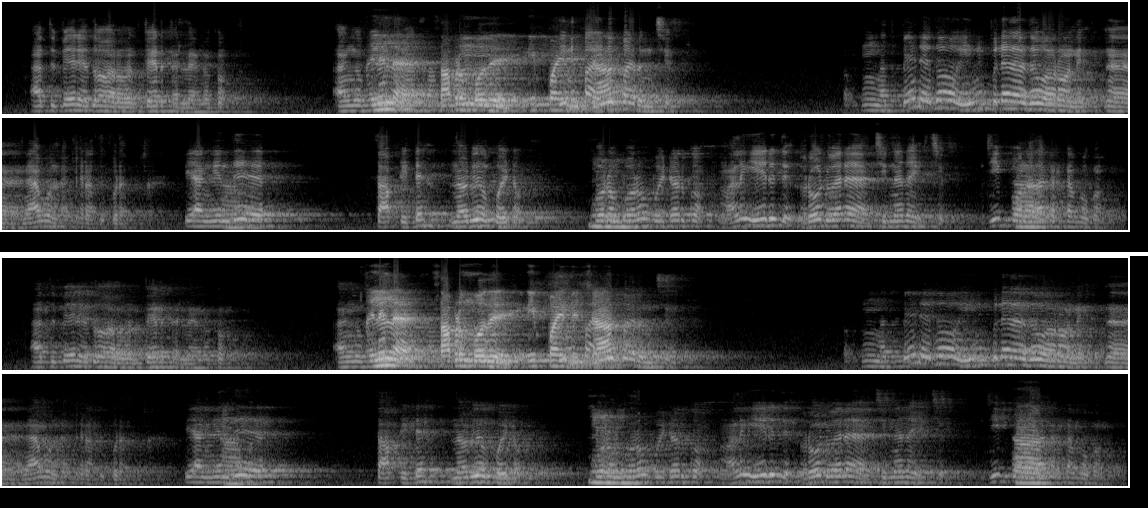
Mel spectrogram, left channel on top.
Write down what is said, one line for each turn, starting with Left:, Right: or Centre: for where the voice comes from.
Left: அது பேரு எதோ வரும் பேர் தெரில எனக்கு அங்க போய்
Right: இல்ல இல்ல
Left: இதெல்லா சாப்
Right: சாப்பிடும்
Left: ம்
Right: போது
Left: ம்
Right: இனிப்பாந்துச்சு
Left: இனிப்பா இனிப்பா இருந்துச்சு உம் அது பேர் ஏதோ இனி ப்புல எது வரும் ம் ஞாபக இல்ல பேரு அது கூட ஏ அங்கேந்து
Right: ஆ
Left: சாப்ட்டுட்டு நடுவுல போயிட்டோம் போறோ
Right: ம்
Left: போறோ போயிட்டே இருக்கோ மல ஏறுது ரோடு வேற சின்னதா ச்சி ஜீப் போனாதா
Right: ஆ
Left: கரெக்டா போகு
